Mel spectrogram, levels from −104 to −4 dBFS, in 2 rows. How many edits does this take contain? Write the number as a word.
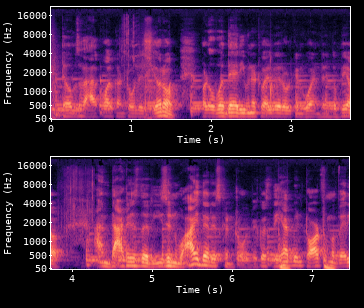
zero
